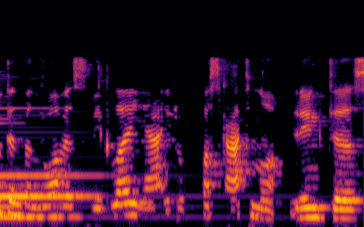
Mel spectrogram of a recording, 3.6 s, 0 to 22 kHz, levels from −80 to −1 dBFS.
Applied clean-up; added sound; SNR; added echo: classical method spectral subtraction.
